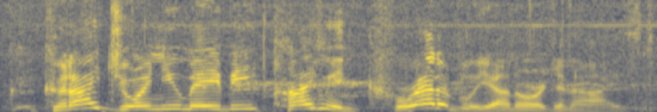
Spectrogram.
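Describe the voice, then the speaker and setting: Animated, cocky young game hero. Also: male voice, extremely high pitch, normal speed, exaggerated voice. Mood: glib, curious. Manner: glib, hesitant stammering when challenged. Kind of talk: animated adventure game dialogue.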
